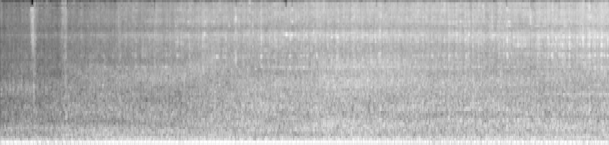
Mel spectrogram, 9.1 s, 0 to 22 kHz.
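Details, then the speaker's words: 1962 Dodge M37 truck petrol engine, sat 40 years, run on a temporary fuel feed with throttle spring refitted and accelerator pump likely not working: steady, even, quiet low rumble with no knocks, misses or rattles; normal idle. "quiet. Not bad at all. See if we can idle it down just a little bit more."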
